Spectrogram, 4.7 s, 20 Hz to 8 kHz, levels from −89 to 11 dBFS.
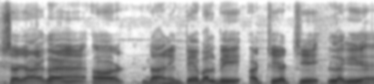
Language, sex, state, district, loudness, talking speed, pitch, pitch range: Hindi, male, Madhya Pradesh, Katni, -14 LUFS, 130 wpm, 155 Hz, 145-160 Hz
